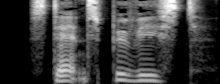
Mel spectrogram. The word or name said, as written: standsbevidst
